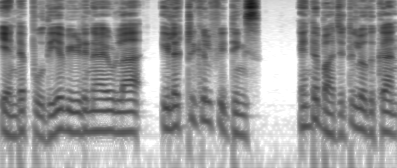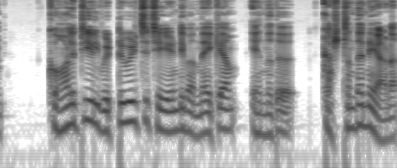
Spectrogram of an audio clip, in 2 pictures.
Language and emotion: Malayalam, sad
